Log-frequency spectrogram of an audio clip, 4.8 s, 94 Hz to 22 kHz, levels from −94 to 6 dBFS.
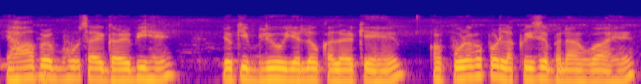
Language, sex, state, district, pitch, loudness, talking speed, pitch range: Hindi, male, Arunachal Pradesh, Papum Pare, 135 Hz, -13 LUFS, 285 wpm, 125-140 Hz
